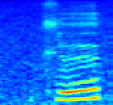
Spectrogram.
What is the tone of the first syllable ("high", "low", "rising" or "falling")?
rising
